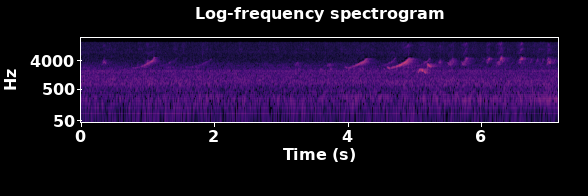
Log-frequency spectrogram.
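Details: Northern mockingbird near its nest, southwest Virginia, 7 March 2021: several bright upslurred whistles, some in quick pairs, then a lower downward note, over steady low-pitched background noise.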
